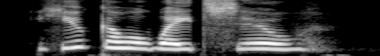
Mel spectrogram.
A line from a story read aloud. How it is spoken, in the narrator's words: Penny groaned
